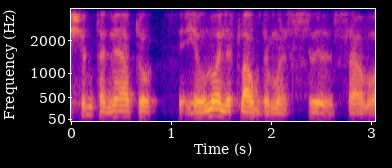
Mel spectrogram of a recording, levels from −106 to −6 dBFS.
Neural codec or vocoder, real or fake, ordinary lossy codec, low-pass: codec, 16 kHz, 2 kbps, FunCodec, trained on LibriTTS, 25 frames a second; fake; Opus, 64 kbps; 3.6 kHz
